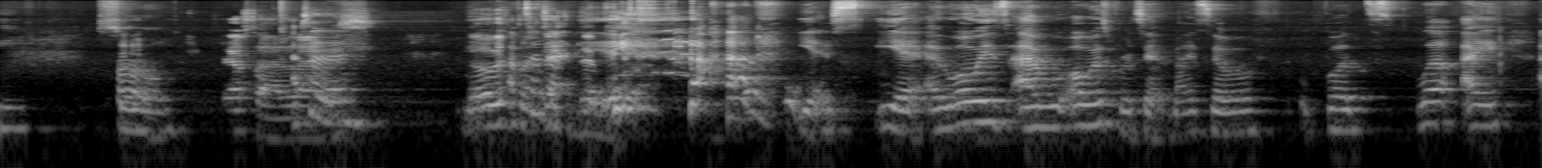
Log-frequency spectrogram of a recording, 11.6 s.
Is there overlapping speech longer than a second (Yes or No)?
Yes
